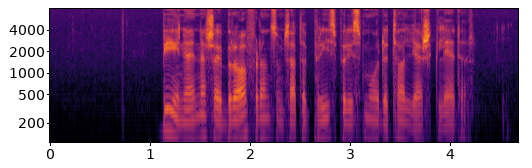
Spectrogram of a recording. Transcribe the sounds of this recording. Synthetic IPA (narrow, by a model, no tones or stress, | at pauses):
byːənɛnəʃæɪbɾɑːfɔɖɛnsɔmsɛt̪əpʰɾiːspʰoːd̪iːsmoːd̪ɛt̪ʰɑljəʃɡleːd̪ə̰ɾ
